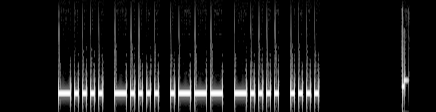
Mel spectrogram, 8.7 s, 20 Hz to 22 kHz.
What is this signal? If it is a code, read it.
Morse code, heard as a keyed tone, about 15 wpm, 700 Hz. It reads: 66J6H
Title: Five Challenging Letter-Number Combinations 15wpm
